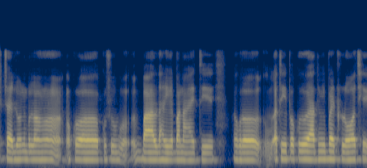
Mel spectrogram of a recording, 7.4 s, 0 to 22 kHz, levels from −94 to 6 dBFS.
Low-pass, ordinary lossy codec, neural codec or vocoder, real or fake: 7.2 kHz; none; autoencoder, 48 kHz, 32 numbers a frame, DAC-VAE, trained on Japanese speech; fake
